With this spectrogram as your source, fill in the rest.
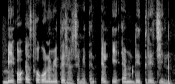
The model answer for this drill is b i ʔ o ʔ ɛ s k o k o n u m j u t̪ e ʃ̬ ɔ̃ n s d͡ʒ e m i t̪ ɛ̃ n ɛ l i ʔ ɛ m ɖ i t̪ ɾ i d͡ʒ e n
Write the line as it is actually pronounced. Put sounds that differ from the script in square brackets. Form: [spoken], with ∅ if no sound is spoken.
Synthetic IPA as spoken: b i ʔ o ʔ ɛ s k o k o n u m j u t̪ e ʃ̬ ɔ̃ n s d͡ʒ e m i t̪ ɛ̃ n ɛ l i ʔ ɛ m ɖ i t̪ ɾ i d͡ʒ [i] n

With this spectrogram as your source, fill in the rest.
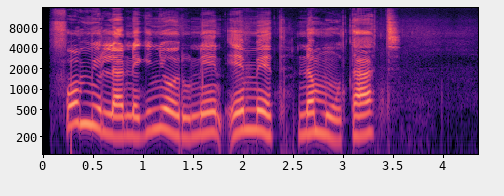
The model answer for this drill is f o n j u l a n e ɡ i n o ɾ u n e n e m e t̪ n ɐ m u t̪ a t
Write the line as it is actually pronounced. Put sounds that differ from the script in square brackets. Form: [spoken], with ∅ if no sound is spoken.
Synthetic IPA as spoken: f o [m] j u l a n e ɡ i [ɲ] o ɾ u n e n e m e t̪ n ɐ m u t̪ a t

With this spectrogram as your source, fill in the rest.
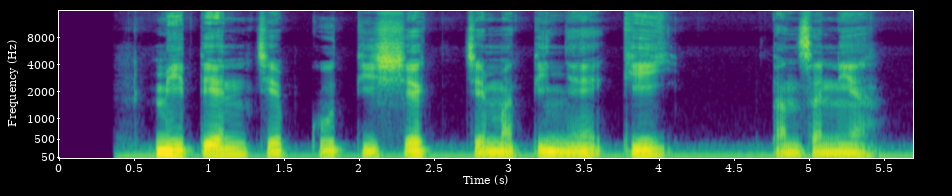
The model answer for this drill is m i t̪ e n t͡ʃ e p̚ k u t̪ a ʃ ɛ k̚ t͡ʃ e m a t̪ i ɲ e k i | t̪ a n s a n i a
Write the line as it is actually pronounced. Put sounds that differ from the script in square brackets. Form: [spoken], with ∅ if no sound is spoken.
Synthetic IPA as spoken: m i t̪ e n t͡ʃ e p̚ k u t̪ [i] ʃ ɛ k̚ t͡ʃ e m a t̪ i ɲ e k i | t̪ a n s a n i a

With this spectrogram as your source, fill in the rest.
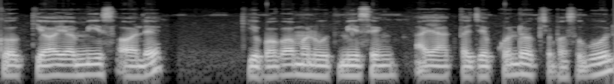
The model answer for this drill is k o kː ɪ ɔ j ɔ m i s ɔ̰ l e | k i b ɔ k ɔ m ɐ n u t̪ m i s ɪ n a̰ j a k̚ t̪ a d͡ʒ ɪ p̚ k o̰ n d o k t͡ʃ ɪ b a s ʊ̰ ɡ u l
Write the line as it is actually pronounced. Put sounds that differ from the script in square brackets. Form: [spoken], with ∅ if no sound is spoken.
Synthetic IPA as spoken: k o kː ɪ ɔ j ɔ m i s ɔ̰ l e | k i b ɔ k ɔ m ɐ n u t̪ m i s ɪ [ŋ] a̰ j a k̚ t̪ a d͡ʒ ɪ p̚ k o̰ n d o k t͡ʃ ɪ b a s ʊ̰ ɡ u l

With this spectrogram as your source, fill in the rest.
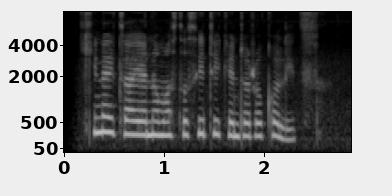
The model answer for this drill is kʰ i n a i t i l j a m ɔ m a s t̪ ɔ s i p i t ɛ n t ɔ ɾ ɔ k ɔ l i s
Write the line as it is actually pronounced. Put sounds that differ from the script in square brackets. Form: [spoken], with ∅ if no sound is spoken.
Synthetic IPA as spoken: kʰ i n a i t [a] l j a [n] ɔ m a s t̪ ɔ s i [t] i [k] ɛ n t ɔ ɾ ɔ k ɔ l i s

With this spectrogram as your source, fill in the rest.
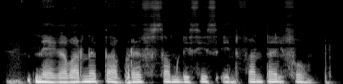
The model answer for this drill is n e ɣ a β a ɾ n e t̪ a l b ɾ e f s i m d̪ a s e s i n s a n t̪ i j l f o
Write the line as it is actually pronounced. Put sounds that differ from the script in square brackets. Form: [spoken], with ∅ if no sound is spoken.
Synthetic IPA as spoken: n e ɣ a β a ɾ n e t̪ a [∅] b ɾ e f s [a] m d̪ [i] s [i] s i n [f] a n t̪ [a] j l f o

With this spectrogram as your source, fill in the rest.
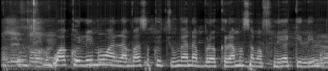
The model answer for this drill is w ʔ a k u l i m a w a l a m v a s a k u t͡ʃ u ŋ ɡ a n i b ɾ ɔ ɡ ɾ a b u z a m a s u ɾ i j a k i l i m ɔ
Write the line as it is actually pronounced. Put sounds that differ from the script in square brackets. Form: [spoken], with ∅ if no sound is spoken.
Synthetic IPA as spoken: w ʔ a k u l i m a w a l a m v a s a k u t͡ʃ u ŋ ɡ a n [a] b ɾ ɔ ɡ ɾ a [m] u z a m a [f] u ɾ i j a k i l i m ɔ

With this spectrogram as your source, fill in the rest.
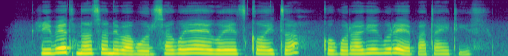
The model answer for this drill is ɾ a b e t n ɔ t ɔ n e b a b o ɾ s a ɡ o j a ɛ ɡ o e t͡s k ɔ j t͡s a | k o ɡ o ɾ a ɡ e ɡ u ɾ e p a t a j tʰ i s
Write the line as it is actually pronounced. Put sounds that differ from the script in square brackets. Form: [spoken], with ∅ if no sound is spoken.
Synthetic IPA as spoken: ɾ [i] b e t n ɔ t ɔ n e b a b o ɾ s a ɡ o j a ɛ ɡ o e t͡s k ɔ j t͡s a | k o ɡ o ɾ a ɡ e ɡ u ɾ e p a t a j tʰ i s

